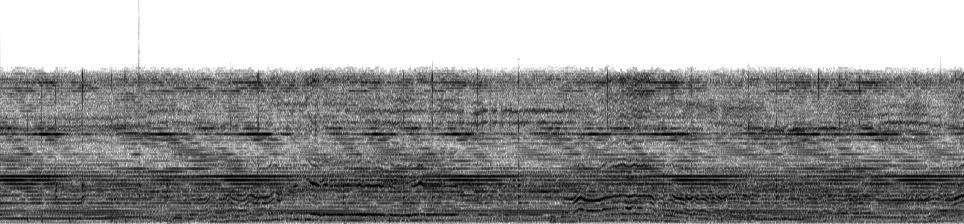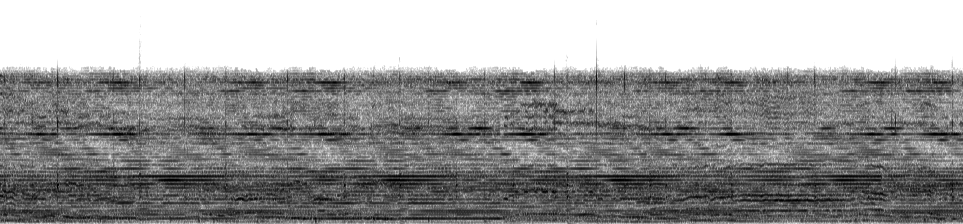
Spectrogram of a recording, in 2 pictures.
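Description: Hindustani semi-classical singing in Raag Bhairavi, a dadra. A male voice sings long, ornamented phrases that glide up and down over a steady drone.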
